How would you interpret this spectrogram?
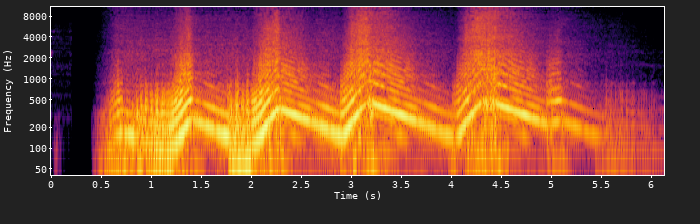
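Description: A motorcycle engine revs loudly, climbing in pitch four or five times in quick succession with short drops between, like gear changes, then fading at the end. No one speaks.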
